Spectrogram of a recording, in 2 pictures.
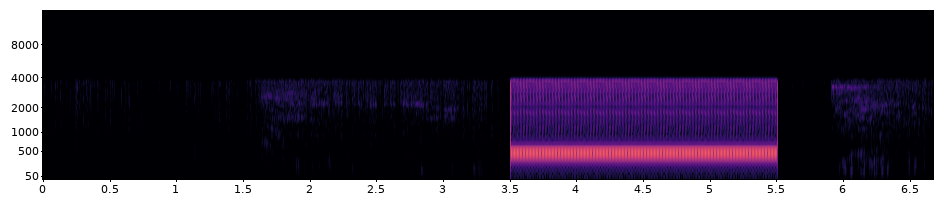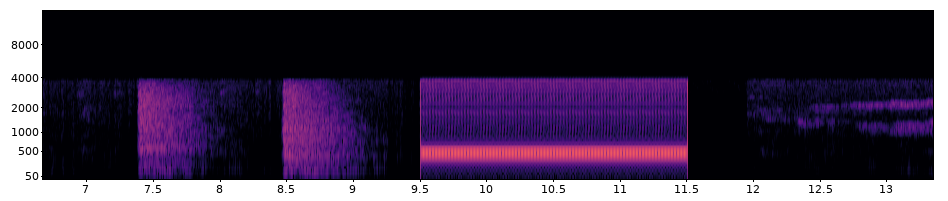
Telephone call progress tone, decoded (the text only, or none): ringback tone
